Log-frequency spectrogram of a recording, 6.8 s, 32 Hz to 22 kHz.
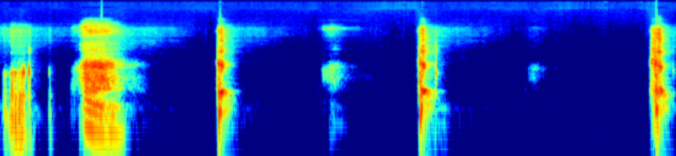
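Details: Adult with intractable hiccups, belching and choking spasms since December 2015 after surgery with nerve damage: one belch, then a short voiced hiccup roughly every two seconds.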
